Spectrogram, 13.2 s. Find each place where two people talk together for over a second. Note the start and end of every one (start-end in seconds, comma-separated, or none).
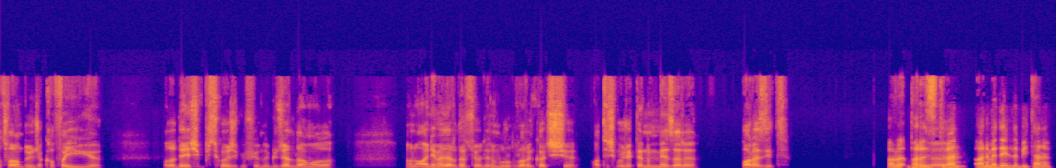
none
